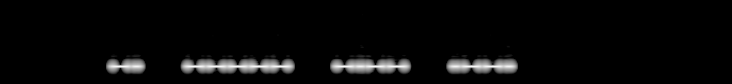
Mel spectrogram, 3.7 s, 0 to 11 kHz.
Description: Morse code, heard as a keyed tone, about 46 wpm, spaced as for 25 wpm, 700 Hz. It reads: N0YP
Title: USA Call Signs - 4 Characters - 3x Character Spacing - 45wpm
